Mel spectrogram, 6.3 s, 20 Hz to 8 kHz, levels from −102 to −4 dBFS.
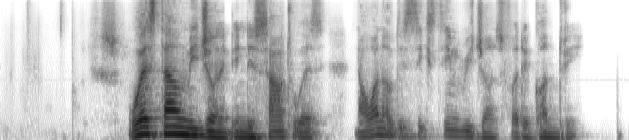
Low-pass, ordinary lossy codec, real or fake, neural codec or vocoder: none; none; fake; codec, 16 kHz, 1 kbps, X-Codec, HuBERT features, trained on LibriSpeech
